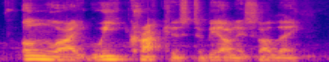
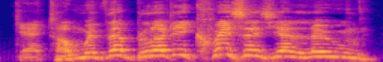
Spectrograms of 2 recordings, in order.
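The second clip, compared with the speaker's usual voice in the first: higher, slow mock shout; mock exasperation; 9 semitones higher, slower than usual. Telling the host off to get on with quizzes, mock shout. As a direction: bellow it in fake impatience.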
